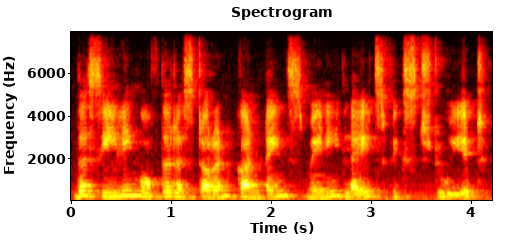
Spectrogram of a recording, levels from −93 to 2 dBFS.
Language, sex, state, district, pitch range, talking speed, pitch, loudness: English, female, Telangana, Hyderabad, 190-240 Hz, 155 wpm, 215 Hz, -19 LUFS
